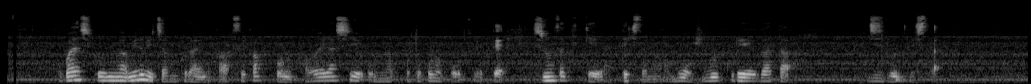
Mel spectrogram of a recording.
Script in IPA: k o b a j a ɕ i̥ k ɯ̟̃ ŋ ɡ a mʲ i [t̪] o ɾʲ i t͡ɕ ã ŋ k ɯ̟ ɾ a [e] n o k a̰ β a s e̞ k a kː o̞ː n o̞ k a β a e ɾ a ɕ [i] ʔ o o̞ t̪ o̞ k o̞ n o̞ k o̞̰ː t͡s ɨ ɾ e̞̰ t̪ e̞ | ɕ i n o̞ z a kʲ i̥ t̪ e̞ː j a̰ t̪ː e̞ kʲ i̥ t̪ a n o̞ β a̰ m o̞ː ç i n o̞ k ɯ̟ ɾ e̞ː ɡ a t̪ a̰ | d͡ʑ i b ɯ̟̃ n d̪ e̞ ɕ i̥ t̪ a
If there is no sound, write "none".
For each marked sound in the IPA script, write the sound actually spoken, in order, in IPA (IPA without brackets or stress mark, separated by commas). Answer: d̪, i, iː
